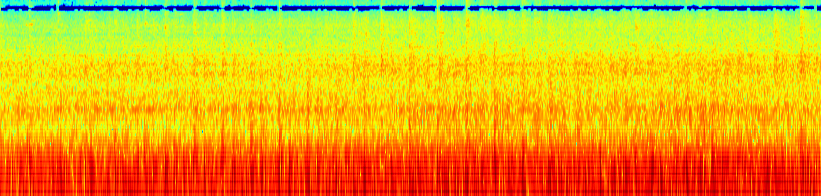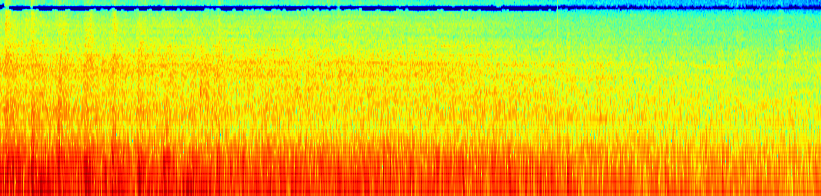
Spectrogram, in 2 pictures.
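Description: Freight train of tank wagons passing close by, a steady rumble of wheels on rail with quick clicks over the rail joints, dying away over the last several seconds as it draws off.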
